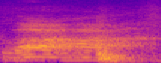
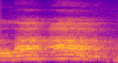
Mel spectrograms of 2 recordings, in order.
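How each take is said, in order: First: One syllable with the vowel dragged out long. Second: Two separate parts with a break between them. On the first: The speaker calls it wrong. "It don't even sound right. ... You just dragging out the A" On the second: The speaker calls it right. "but la ah, right?"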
